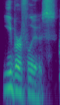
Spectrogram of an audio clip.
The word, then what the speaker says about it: Eberflus: First thing, most important, I know now that it is pronounced Matt Eberflus, not Eberflus.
